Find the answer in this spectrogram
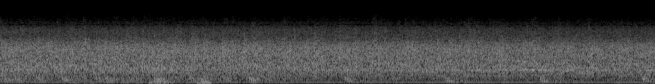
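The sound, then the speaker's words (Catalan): Football stadium crowd gives a Villarreal player an ovation as he is substituted off, a dense, steady roar of applause holding at an even level throughout with no break. “Una altra ovació de gala en el Villarreal Club de Futbol.”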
